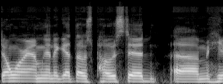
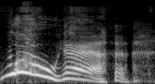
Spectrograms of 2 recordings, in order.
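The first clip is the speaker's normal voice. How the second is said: very high, thrilled, ecstatic shriek; 11 semitones higher than usual. Retelling getting out of the truck at a campsite: imitating own scream. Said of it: "I literally screamed".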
